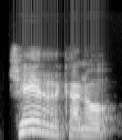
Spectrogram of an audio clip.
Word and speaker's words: cercano: Cercano, cerco, that verb, cercare, is always A in the stress position, right? Io cerco. Does that make sense? So cercano is A. I hear chair all the time, like chair, like what you sit in. Cercano, right? No.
